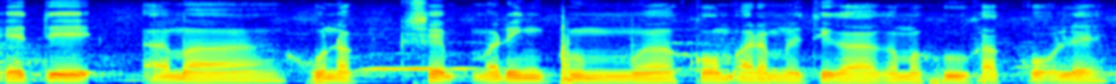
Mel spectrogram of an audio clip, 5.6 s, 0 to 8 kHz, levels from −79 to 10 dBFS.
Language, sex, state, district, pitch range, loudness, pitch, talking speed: Wancho, male, Arunachal Pradesh, Longding, 100-115 Hz, -15 LUFS, 105 Hz, 195 wpm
